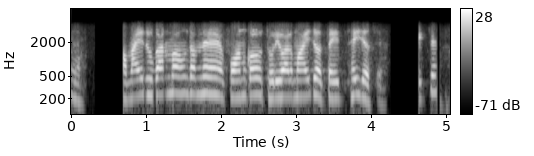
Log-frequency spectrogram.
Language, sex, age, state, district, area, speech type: Gujarati, male, 18-30, Gujarat, Aravalli, urban, conversation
